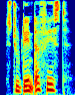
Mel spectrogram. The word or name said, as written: studenterfest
